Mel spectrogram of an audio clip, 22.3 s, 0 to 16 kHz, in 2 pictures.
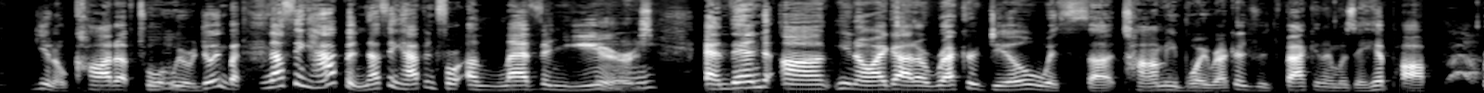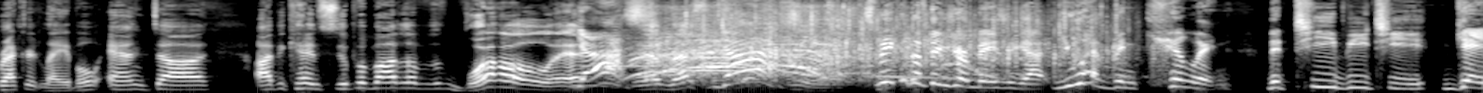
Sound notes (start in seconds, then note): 15.5 cheers and applause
